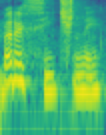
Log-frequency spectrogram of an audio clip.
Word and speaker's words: пересічний: нас існує Здається так а він пересічний чи пересічний він пересічний пересічний от наголос на пересічний на третій склад От і загалом з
